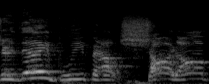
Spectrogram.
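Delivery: very high, very loud, slow, drawn-out shrill shout. Retelling a friend's reaction to a muted movie line: imitating Luke shouting. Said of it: "Luke is just shouting".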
